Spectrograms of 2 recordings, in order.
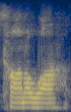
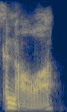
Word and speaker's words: Kanawha: and real pronunciation is Kanawha, but me being the hick that I am and where I've lived all my life, it is Kanawha.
